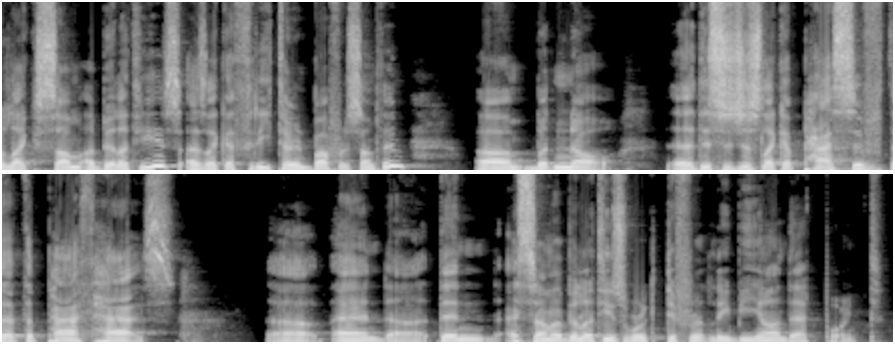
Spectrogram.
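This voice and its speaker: A man streaming live, reacting to his own video, talking in a rambling, excitable way with many fillers and restarts while he loses his voice. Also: medium pitch. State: losing his voice.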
